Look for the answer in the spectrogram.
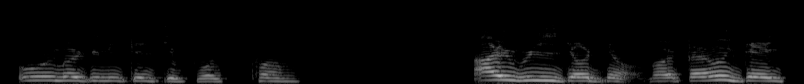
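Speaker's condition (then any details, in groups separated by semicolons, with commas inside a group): Cerebral palsy; needs help at night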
